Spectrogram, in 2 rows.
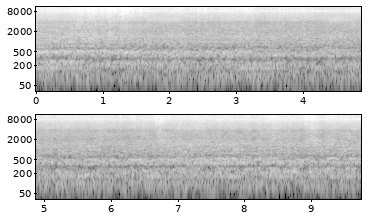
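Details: Continuous droning of honey bees in a nucleus colony started in 2017, recorded on 27 September 2018. The thick, even hum stays at a constant level throughout, with a low rumble and a fuzzy upper wash.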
